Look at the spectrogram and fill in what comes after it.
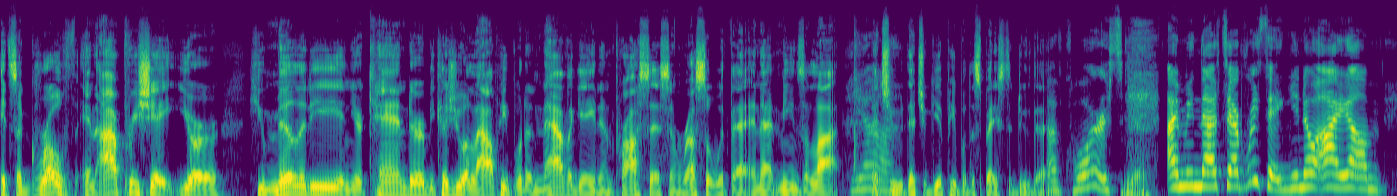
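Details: Adult men in conversation; ordinary conversational speech.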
